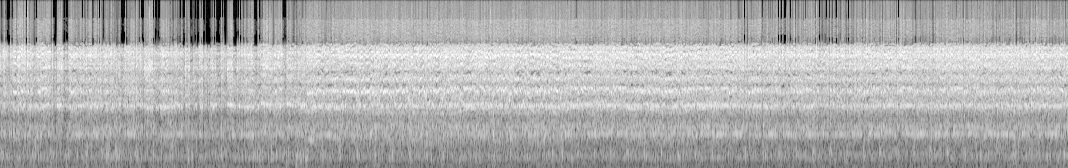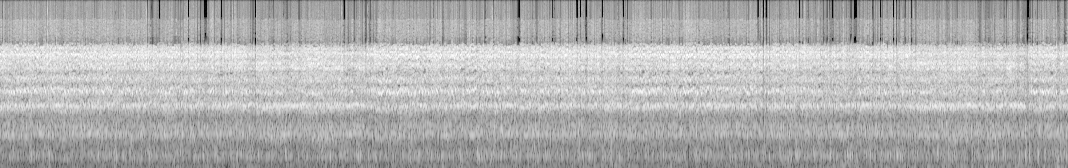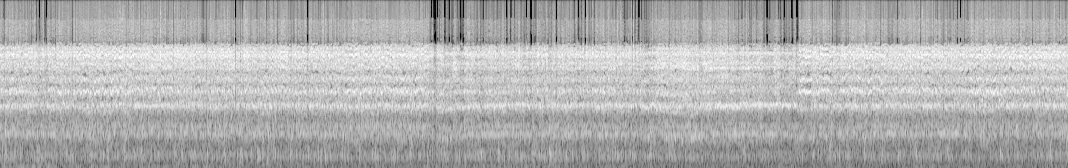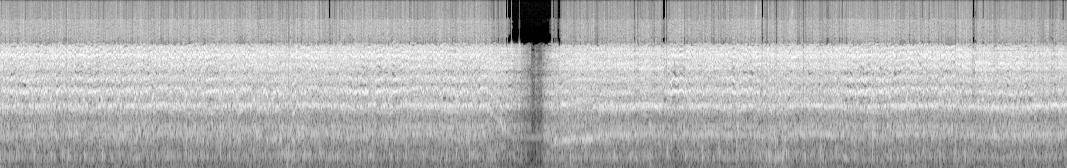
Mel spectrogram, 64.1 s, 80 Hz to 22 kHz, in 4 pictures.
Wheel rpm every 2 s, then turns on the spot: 230, 230, 220, 220, 220, 230, 230, 230, 220, 230, 230, 230, 230, 220, 230, 230, 220, 230, 230, 230, 230, 230, 220, 230, 220, 220, 220, 170, 150, 220, 220, 230.
none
